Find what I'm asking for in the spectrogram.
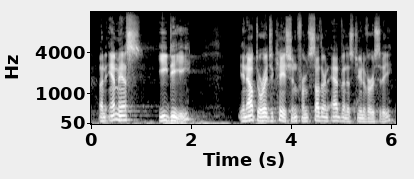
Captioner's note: none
